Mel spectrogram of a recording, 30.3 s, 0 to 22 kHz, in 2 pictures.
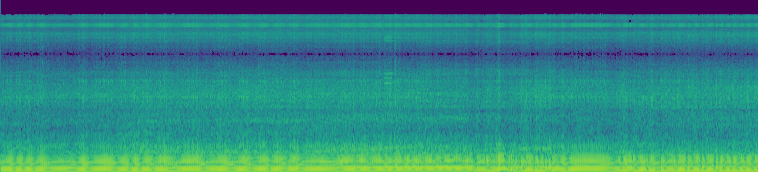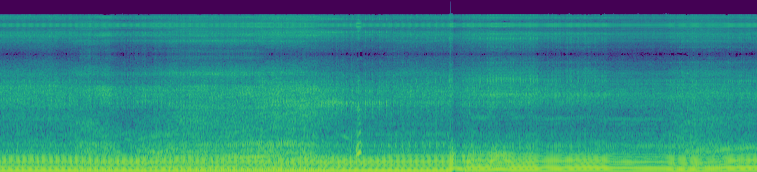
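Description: Suzuki GSX-R1000 inline-four engine running at low revs on a rough gravel track, its pitch rising and falling with the throttle. Two sharp knocks from the bike hitting bumps, about ten seconds in and again about twenty-four seconds in.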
